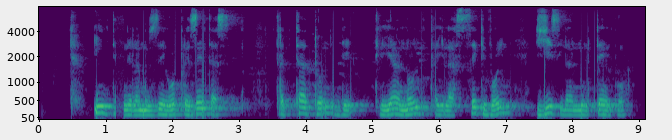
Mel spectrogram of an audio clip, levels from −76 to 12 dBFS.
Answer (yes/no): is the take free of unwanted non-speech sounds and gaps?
no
